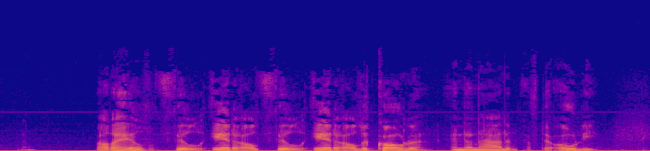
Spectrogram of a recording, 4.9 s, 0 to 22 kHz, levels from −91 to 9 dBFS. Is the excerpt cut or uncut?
cut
